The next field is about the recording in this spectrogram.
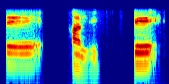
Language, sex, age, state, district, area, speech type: Punjabi, male, 18-30, Punjab, Bathinda, urban, conversation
